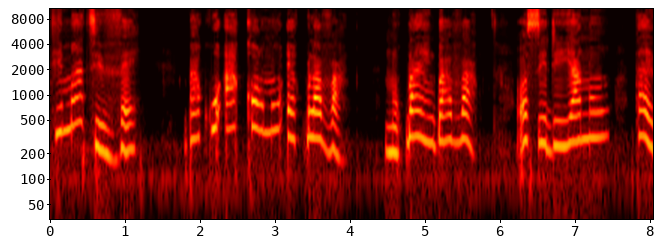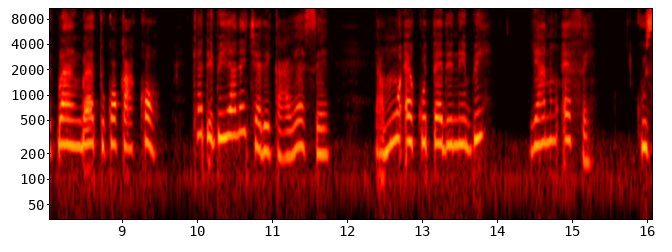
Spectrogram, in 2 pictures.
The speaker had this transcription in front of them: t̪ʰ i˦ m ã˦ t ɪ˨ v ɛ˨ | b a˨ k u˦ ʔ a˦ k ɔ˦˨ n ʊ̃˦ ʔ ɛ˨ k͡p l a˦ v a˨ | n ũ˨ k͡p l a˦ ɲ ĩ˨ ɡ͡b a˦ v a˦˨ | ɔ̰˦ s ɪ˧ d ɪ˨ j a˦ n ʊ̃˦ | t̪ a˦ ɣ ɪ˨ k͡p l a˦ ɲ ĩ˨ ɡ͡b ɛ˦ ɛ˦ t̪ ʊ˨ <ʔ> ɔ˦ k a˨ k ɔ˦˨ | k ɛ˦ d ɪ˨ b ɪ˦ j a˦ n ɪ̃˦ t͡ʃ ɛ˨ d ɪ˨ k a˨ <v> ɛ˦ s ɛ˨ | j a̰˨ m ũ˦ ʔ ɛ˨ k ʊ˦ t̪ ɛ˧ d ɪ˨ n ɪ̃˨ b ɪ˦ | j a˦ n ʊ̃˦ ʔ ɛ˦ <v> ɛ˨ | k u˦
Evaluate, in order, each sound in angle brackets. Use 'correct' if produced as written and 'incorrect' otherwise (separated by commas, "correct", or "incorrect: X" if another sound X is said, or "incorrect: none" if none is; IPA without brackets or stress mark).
incorrect: k, incorrect: ɣ, incorrect: f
